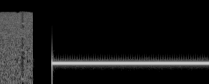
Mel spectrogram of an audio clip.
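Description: Television static hiss that cuts off about a third of a second in, followed by a loud, steady, single-pitch test-pattern beep, the tone that goes with colour bars, starting about half a second in.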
